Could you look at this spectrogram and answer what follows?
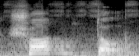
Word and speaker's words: সত্য: জ ফলা দেখতে পাই তাহলে সেটা হয়ে যাবে ত ত যে যেমন আমরা লিখলাম সত্য আমরা কি লিখলাম সত্য সো এটার উচ্চারণটা আমাদের লিখতে হবে হবে সত্য সত্য দুইটা ত হয়ে যাবে একটা হসন্ত দিতে হবে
